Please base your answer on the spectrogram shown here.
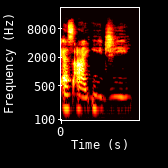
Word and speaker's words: Sigel: is his granddaughter yes um sorry you're saying seagull like s-i-e-g-e-l s-i-g-e-l but it's pronounced as equal okay my brain sorry okay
